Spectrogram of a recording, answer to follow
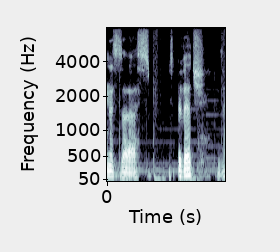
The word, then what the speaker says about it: Spivak: Yeah, and they're actually saying this Spivak. Is that how you say his name? Spivak. Spivak. Yeah, they call him Sergey Spivak. Sergey Spivak. It sounds like HVAC.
